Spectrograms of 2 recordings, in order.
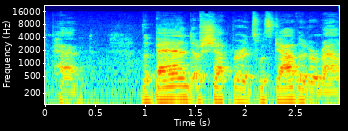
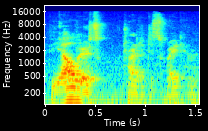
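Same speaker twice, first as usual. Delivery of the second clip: ordinary delivery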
